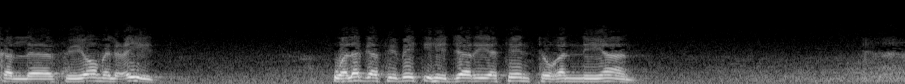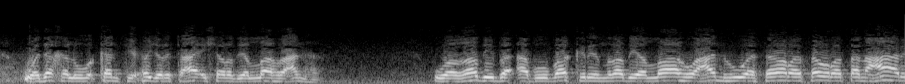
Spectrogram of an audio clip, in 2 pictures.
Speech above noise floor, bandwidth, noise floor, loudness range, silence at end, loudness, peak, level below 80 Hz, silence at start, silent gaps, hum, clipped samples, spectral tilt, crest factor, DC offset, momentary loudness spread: 26 dB; 5.6 kHz; -39 dBFS; 7 LU; 0 s; -14 LUFS; -2 dBFS; -44 dBFS; 0 s; none; none; under 0.1%; -10 dB/octave; 12 dB; 0.5%; 17 LU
